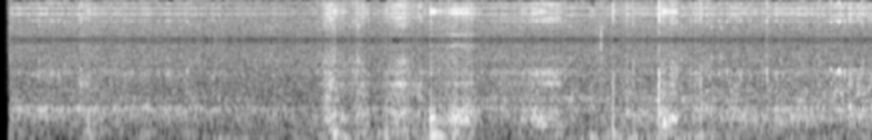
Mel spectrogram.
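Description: Underwater sound picked up by an action camera in its waterproof housing: a muffled, steady rumble of moving water, with irregular louder swells and a few short knocks between about two and a half and five seconds in.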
